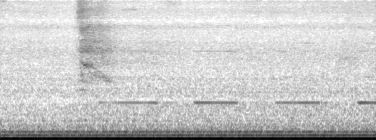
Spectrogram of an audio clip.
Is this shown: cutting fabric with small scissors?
no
